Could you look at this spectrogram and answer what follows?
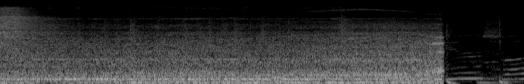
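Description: Steady, loud rumble of a moving vehicle. About four seconds in it cuts off abruptly and music with singing begins.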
